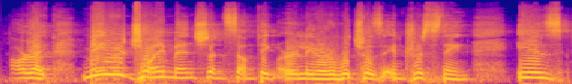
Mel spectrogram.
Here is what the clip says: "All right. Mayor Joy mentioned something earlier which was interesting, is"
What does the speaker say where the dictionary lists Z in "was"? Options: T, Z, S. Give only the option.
Z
